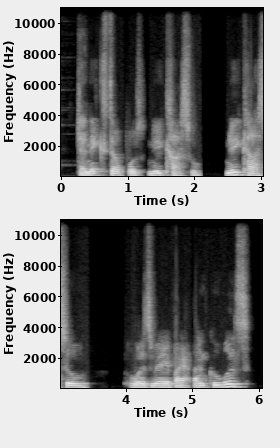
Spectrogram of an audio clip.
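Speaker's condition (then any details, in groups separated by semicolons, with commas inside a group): Mild cerebral palsy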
